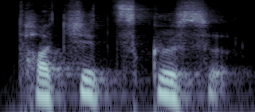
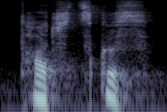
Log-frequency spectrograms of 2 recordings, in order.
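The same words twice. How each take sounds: First: It is said slowly with a clearly voiced u. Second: It is said fast with the u nearly devoiced. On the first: "If we say this verb slowly, the u is quite audible" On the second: "the faster we say this word, the more the u loses its voicing"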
